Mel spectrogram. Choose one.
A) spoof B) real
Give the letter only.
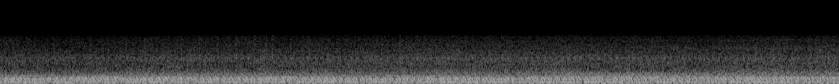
B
